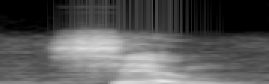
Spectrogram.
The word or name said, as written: se'em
